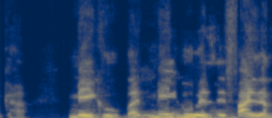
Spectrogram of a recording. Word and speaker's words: Mayhew: is it Mayhew or what's the correct Pronunciation? pronunciation? Megu is the way to Mayhew. Okay, Mayhew. Yeah. I just want to make sure we have. Yeah, I know a lot of people say Mehu, but it's Megu.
